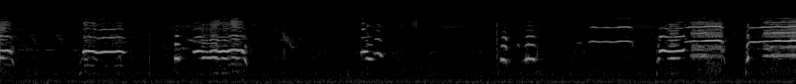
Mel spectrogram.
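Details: Bald eagle nestling fighting its mother for a fish at the nest, June 2021: irregular high squealing and chittering bursts separated by pauses, ending in longer steady shrill cries.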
